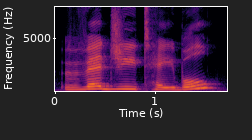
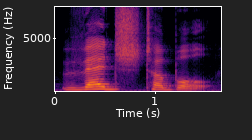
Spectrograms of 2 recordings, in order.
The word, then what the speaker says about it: vegetable: This word also has the word table in it. So, do we say vegetable? Nope. Instead, we say vegetable.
